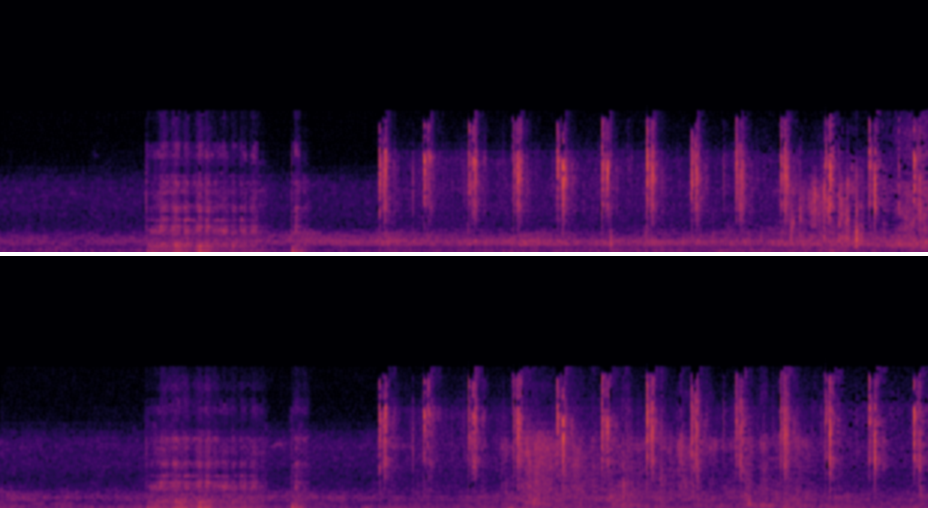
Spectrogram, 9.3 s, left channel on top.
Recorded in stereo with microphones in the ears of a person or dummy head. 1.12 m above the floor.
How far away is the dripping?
About 0.8 m.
